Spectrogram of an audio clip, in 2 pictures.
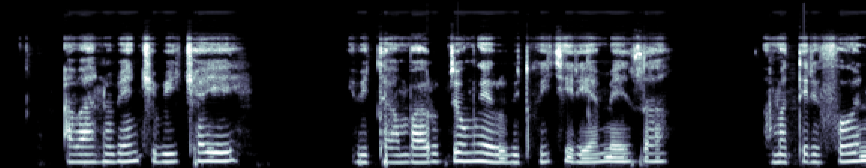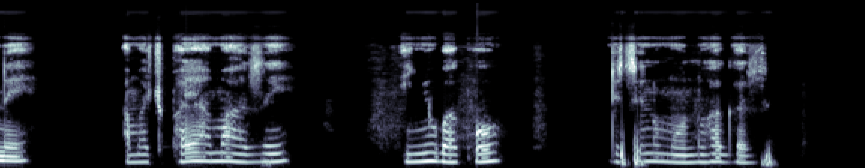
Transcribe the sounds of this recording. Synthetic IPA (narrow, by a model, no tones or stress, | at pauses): aβaːn̥huβe̞ːnt͡ʃiβiːt͡ʃaje̞ | iβitʰaːmbaːɾo̞bjuːmŋe̞ːɾuβitwiːciɾijame̞ːza | mate̞ɾe̞fo̞ːne | amat͡ʃu̥pʰajaːmaːzi | ɲuβakʰo̞ | nde̞t͡se̞numuːn̥huɦaɡaze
